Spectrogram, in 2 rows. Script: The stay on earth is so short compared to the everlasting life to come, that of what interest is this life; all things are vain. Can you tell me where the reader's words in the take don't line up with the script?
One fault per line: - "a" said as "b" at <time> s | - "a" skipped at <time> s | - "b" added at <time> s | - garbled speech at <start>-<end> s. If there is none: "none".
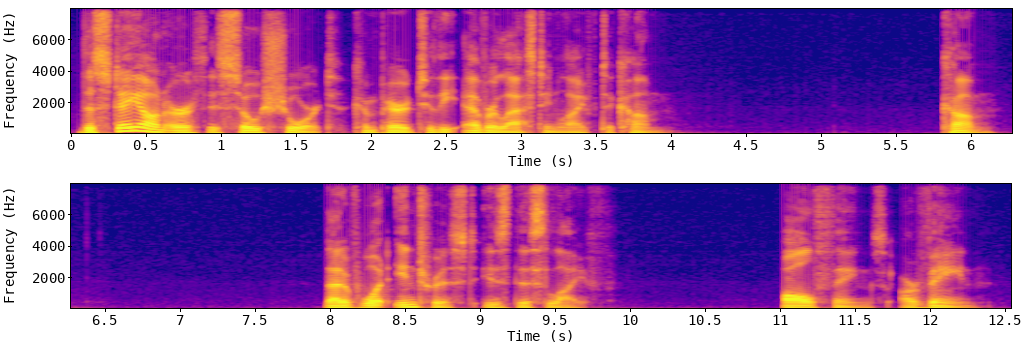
- "come" added at 5.8 s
